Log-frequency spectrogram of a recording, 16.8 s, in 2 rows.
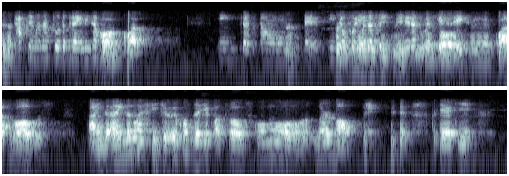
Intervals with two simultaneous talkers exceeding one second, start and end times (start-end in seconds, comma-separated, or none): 5.5-7.6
